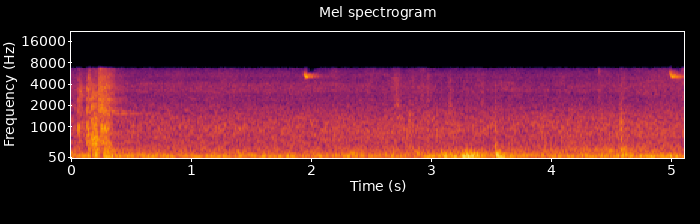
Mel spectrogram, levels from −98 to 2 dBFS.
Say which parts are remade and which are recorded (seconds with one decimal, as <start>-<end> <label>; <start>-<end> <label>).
0.0-5.1 recorded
